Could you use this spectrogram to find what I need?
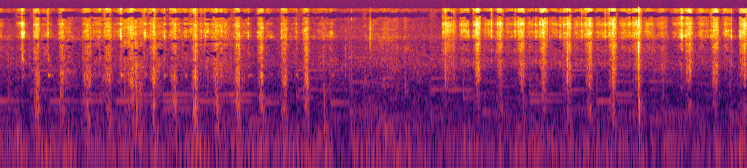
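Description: A felting needle jabs into wool with quick, soft, rhythmic pokes.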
